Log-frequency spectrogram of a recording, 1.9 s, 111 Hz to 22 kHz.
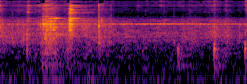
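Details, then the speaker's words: Honda Supra 125 engine disassembled after a tek-tek knock: light metallic clicks come in small bursts as the connecting rod is rocked by hand, showing big-end play. The worn rod also left the piston oil ring stuck. "bunyi sih itu ini kan oblak nah ini stangnya oblak teman-teman agak susah ngetesnya tapi terdengaran tadi ya audionya itu klek KK KK KK KK gitu"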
